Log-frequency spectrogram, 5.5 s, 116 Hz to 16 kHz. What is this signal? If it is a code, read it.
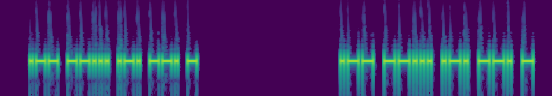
Morse code, heard as a keyed tone, about 33 wpm, 700 Hz. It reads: W7RGT W7RGT
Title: Speed Racing - USA 1x3 Call Signs 28wpm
